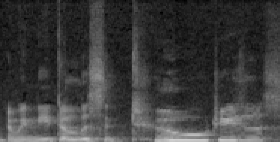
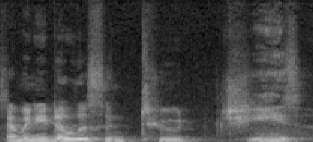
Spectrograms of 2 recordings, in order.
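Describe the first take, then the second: First: "to" stretched and punched before "Jesus"; stress on TO. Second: "Jesus" held back, then stressed. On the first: Teacher reminding friends for this week, stress on "to". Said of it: "if we stress the second word". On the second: Teacher reminding friends for this week, stress on "Jesus". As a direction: land the weight on "Jesus". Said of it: "if we stress the last word". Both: Shown as a demonstration.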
